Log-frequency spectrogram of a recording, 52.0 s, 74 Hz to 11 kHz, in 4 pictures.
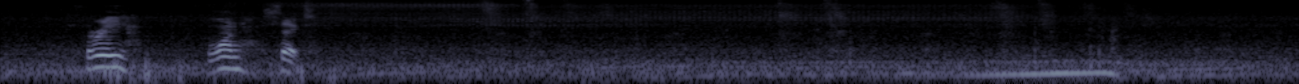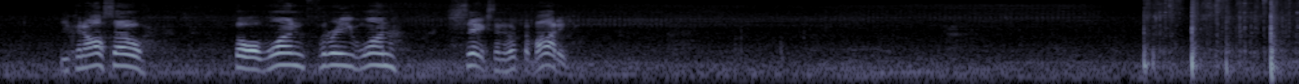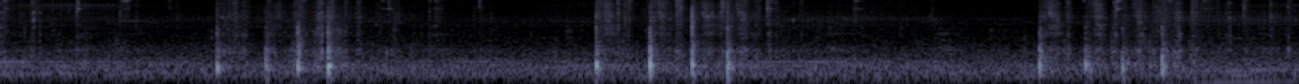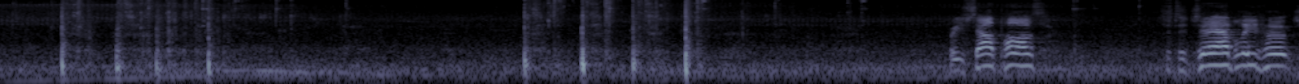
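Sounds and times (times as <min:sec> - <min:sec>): boxing gloves punching bag: 0:24.4 - 0:26.5, 0:28.1 - 0:30.1, 0:31.9 - 0:34.0, 0:36.4 - 0:38.8, 0:39.5 - 0:41.9, 0:44.2 - 0:46.2
light metallic jingle: 0:24.4 - 0:35.6, 0:36.4 - 0:42.9, 0:44.2 - 0:48.0, 0:49.4 - 0:51.0.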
